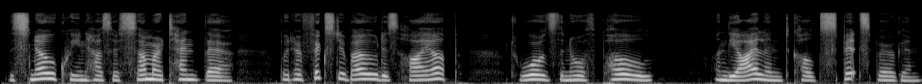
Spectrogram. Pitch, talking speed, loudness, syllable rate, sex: 210 Hz, 155 wpm, -20 LUFS, 4.5 syllables/s, female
